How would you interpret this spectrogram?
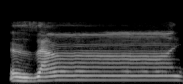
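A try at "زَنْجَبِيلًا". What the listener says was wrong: Jangan ambil ancang-ancang di awal huruf. Jangan ambil ancang-ancang. Jangan langsung aja. Jadi huruf, makharijul huruf, sifatul huruf itu keluarnya berbarengan. Zanjabila.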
